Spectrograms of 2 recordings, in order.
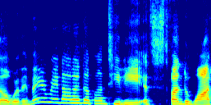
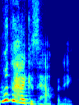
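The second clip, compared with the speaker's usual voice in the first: high, loud baffled outburst; mock exasperated what-the-heck; 10 semitones higher, 6 dB louder, faster than usual. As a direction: throw it out in disbelief. Exasperated self quote.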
